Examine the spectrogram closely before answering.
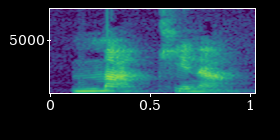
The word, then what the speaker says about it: macchina: The solution is macchina, car.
